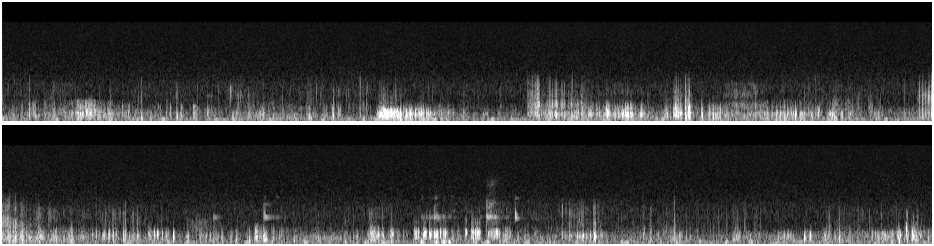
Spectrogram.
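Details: Stomach growling from hunger: a long stretch of low gurgles and rumbling bursts from the belly.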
